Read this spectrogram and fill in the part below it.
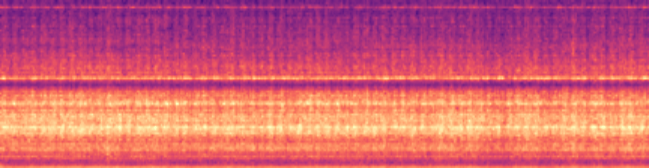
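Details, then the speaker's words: Metal lathe on power feed making a cleanup pass after tool angle was corrected from too large: steady cut with even motor hum, the earlier chattering and squealing gone. "now you can hear it's not chattering or squealing anymore sounding pretty good"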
